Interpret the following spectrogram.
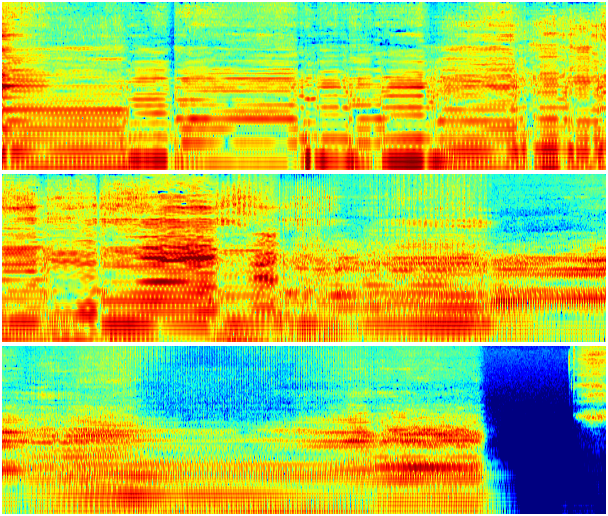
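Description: Sampled orchestral double bass (Leonid Bass virtual instrument) played from a keyboard as a dry, bowed legato line with no reverb. For the first ten seconds or so the line steps from note to note about once or twice a second, then it drops to lower, long held notes that stop shortly before the end.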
